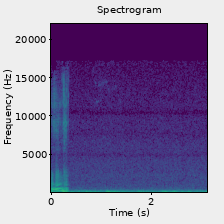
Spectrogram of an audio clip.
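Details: Adora, a pet cat, snoring while asleep indoors: soft, low rumbling breaths that swell and fade about once a second, after a brief wavering tonal sound at the start.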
